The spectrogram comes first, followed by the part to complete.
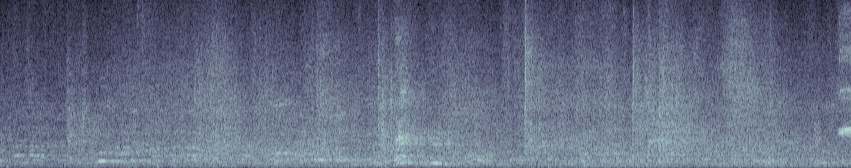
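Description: Ice hockey game in a rink: a steady hiss of background noise with distant crowd voices and shouts, broken by a few sharp clacks from sticks and puck.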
